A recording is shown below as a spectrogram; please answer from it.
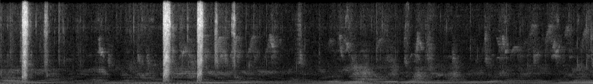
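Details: Small black kitten that cannot stop sneezing, indoors: three sharp, explosive sneezes, two close together a little after the first, over a low steady hum.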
